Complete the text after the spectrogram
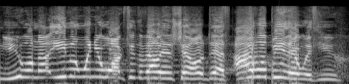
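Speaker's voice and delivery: high, loud, ringing preacher's promise; impassioned promise. Acted. Jesus promising presence through the valley of death, impassioned and high. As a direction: voice Jesus with full preaching force.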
